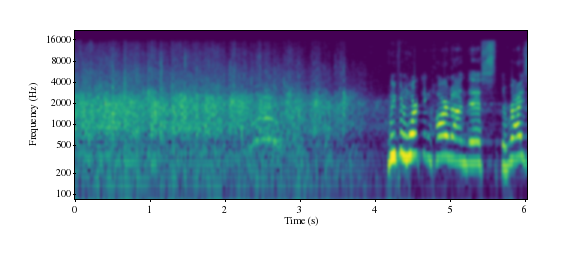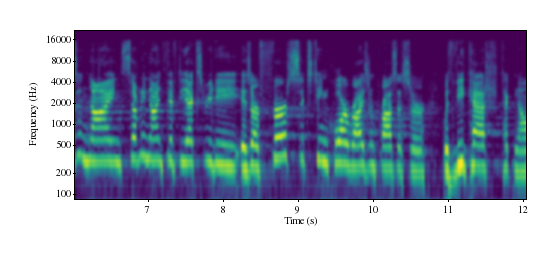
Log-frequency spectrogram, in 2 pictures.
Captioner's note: applause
